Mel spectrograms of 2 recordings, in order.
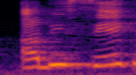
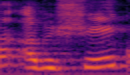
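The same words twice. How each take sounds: First: अभिषेक as abhisek, with s; wrong pronunciation. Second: Said in the usual way. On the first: Shown as a demonstration. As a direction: put s in अभिषेक instead of sh. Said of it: "अभिषेक नहीं होता". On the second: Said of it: "अभिषेक होता है".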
